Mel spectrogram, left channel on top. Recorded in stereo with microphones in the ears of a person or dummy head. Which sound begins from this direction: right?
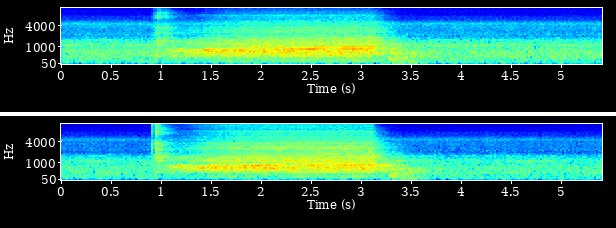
A hair dryer, at 0.9 s.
